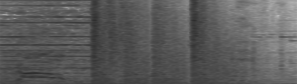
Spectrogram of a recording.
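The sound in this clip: Gunshots ring out on a boat: three loud, sharp cracks at uneven intervals, each followed by a rumbling tail that fades slowly.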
